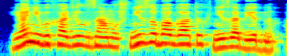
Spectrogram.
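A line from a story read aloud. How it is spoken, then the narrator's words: Plain. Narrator (Russian): ответил Дронго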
